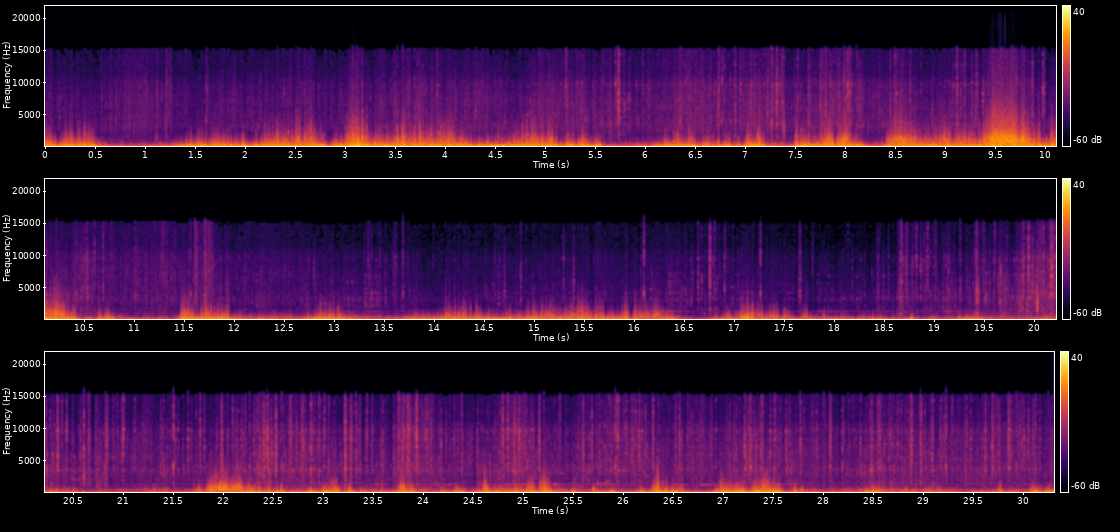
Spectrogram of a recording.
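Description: Wind buffeting an action camera's microphone on a mountain bike ride downhill, with the tyres running over a dirt trail and the bike rattling over bumps in frequent short knocks. The noise eases somewhat in the middle.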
